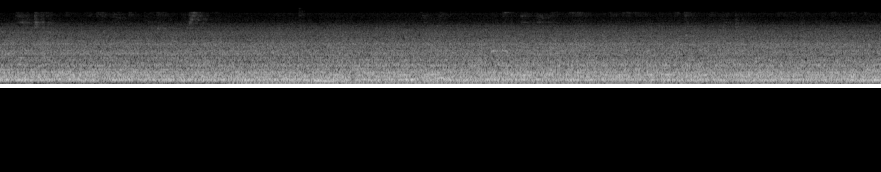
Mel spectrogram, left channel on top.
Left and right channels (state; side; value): silent; right; 58 dB below the other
